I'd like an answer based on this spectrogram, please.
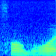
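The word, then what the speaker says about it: phở bò: And of course, Mai Tai, that just means, you know, Thai style, but pho bo is how you say that, Vietnam beef soup.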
